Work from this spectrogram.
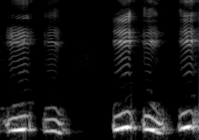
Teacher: जीभ का जो आगे का भाग है ना, वो थोड़ा सा दांतों से टच होते हुए वो सक्रिय रहता है। जैसे ऐसे लगता है कि जिह्वा के आगे वाले भाग से ही ई और ई का उच्चारण निकल रहा हो। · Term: अग्र स्वर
